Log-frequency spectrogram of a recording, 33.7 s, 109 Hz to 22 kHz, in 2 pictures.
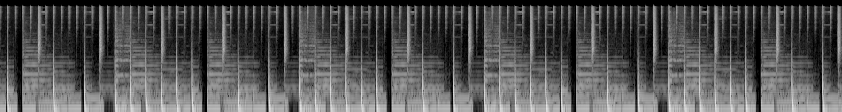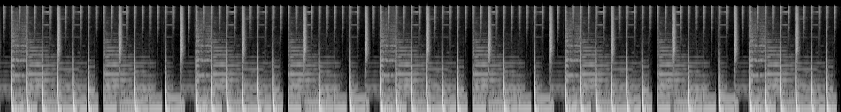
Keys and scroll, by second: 12.2 ctrl+-, 16.6 ctrl++, 18.7 ctrl++.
